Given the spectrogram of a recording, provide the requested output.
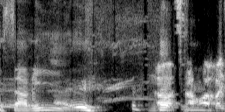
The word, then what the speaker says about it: Sarri: Genre, par exemple, genre, si si je tu nommes prononce pas bien, Saro à la place de Sarri.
